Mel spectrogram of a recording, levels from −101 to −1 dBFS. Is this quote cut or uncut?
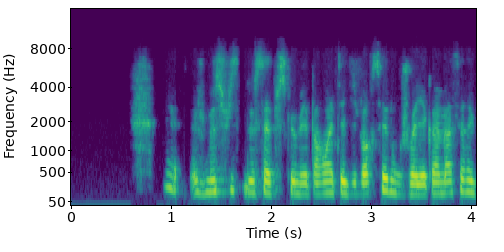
cut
